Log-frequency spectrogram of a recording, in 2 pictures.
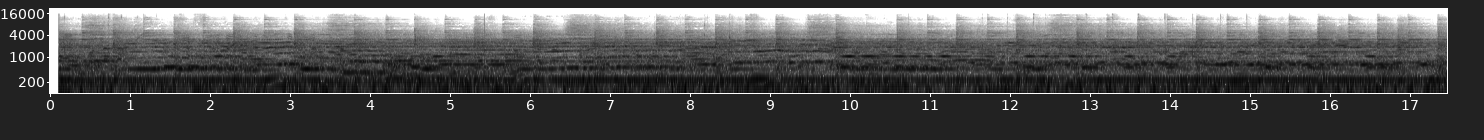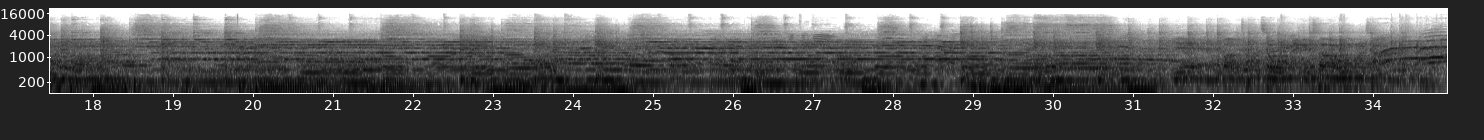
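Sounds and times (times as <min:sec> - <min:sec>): keyboards: 0:00.0 - 0:34.9
drum kit: 0:00.1 - 0:34.9
electric guitars: 0:00.1 - 0:34.9
live rock band playing: 0:00.1 - 0:34.9.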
